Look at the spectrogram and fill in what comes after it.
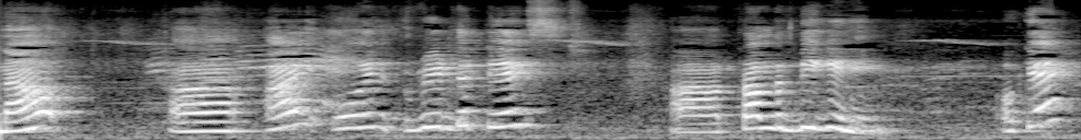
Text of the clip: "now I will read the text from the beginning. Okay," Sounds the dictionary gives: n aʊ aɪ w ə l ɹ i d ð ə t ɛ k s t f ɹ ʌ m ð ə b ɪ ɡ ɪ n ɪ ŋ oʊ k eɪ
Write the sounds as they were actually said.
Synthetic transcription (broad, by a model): n aʊ aɪ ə n ɹ i d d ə t ɛ k s t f ɹ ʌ m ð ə b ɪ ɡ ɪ n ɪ ŋ oʊ k eɪ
